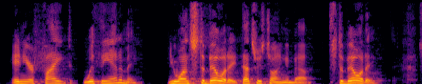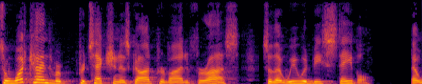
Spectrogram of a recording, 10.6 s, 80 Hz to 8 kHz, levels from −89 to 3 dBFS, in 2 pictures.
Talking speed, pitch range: 180 wpm, 160-205 Hz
